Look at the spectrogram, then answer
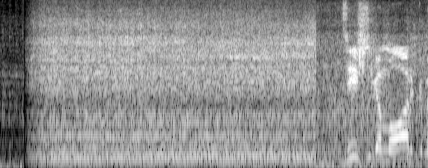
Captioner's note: engine noise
